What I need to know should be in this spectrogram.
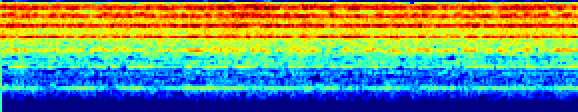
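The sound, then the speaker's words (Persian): A school bell rings as one continuous, shrill electric tone, steady in pitch and loudness from start to finish, with no other sounds. “زنگ مدرسه به صدا در می آید.”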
